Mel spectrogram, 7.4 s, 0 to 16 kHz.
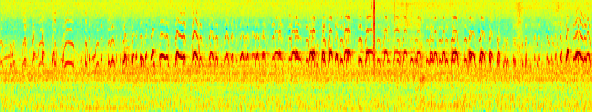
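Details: Courting Eurasian oystercatchers, a flock of about 30, at a Vriezenveen sand extraction lake in cold weather near 5 °C with rain and hail showers; continuous overlapping shrill piping, fast repeated notes swelling toward the end.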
